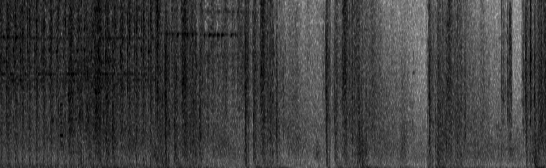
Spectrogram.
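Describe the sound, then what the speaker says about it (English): A minigun fires in Fortnite, a loud, dense rattle of rapid shots that runs nearly continuously with brief breaks and no talk. "minigun tag."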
